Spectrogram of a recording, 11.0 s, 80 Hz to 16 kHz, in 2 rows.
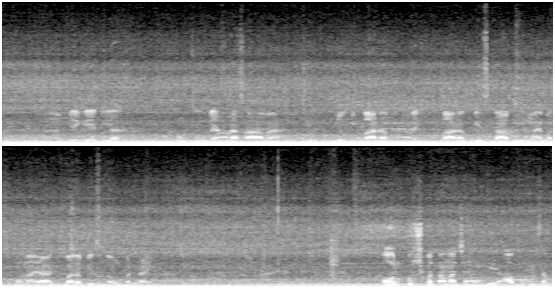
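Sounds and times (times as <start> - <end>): low outdoor hum and rumble: 0.0 - 11.0.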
